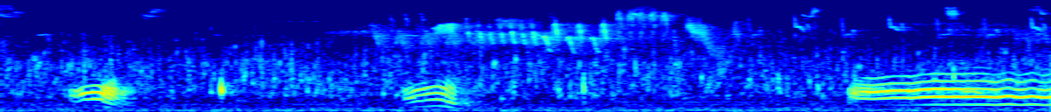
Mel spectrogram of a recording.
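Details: Moose calling in the open: two brief arched moans early on, then a long steady harmonic moan starting near the six-second mark, with faint birdsong chirping high above throughout.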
